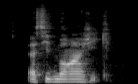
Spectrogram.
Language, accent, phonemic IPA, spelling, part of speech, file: French, France, /a.sid mɔ.ʁɛ̃.ʒik/, acide moringique, noun, LL-Q150 (fra)-acide moringique.wav
- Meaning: moringic acid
